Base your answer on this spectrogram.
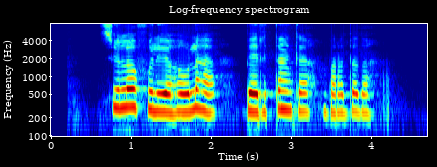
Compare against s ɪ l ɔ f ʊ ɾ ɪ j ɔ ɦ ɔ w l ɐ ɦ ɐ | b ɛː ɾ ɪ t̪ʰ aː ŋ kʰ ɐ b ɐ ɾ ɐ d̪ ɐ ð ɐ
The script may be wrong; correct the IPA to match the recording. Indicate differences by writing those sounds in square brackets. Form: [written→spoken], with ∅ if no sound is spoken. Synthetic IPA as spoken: s ɪ l [ɔ→ɔː] f ʊ [ɾ→l] ɪ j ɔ ɦ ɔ w l ɐ ɦ ɐ | b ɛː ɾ ɪ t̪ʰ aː ŋ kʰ ɐ b ɐ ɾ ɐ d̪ ɐ ð ɐ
